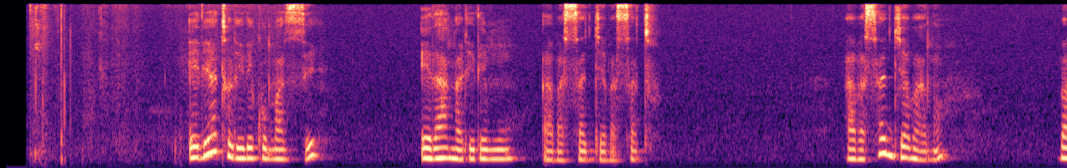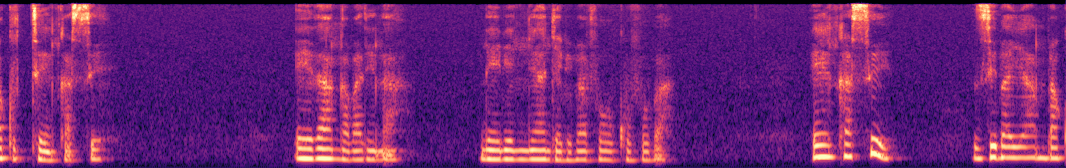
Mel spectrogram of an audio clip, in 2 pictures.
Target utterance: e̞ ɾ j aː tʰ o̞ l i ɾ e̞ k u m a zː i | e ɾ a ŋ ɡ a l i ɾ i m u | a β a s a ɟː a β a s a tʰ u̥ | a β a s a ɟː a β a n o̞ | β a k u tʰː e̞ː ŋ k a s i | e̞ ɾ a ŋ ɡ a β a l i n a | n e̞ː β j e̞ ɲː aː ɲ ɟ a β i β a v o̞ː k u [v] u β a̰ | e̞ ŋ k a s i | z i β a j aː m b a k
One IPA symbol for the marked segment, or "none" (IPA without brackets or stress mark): v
